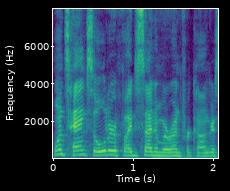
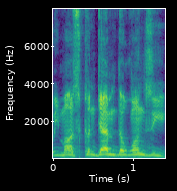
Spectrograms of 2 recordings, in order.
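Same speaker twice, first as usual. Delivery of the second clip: loud, raspy delivery; 8 dB louder than usual. Doing a Bernie impression that keeps getting worse: Bernie impression. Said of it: "My Bernie impression gets worse".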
